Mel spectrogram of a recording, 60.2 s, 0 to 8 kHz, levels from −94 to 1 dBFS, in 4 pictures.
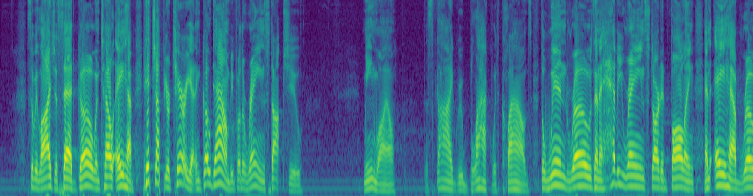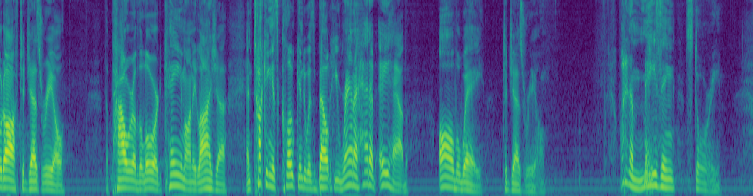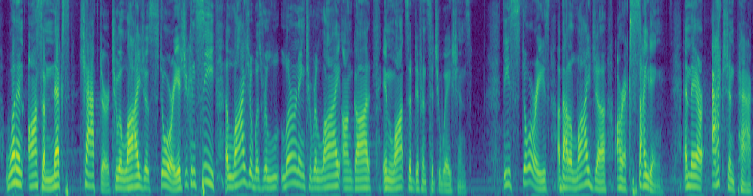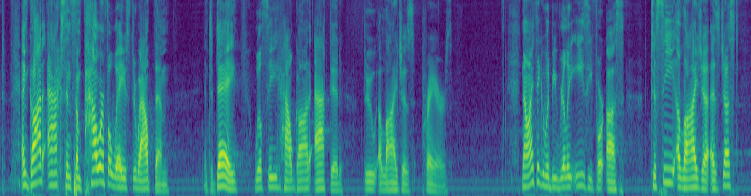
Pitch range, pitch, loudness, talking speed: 115-155 Hz, 130 Hz, -16 LUFS, 140 wpm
